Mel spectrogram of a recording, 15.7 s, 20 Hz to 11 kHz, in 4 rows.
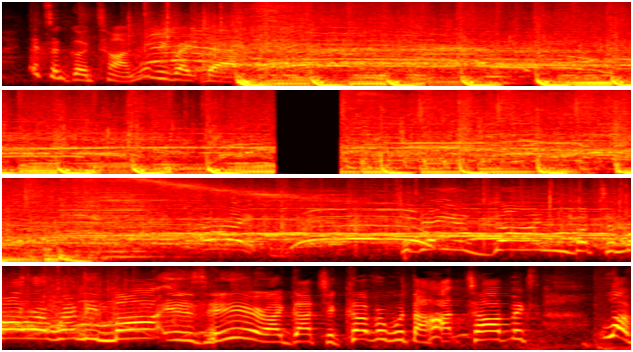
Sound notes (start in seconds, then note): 0.8 audience cheers; 1.4 upbeat music; 10.0 audience cheers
